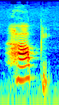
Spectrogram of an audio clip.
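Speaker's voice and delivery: Happy with HAP loud; stress on first syllable. Shown as a demonstration. Teacher showing adjective stress, loud HAP in happy. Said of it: "first syllable पर trace किया".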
